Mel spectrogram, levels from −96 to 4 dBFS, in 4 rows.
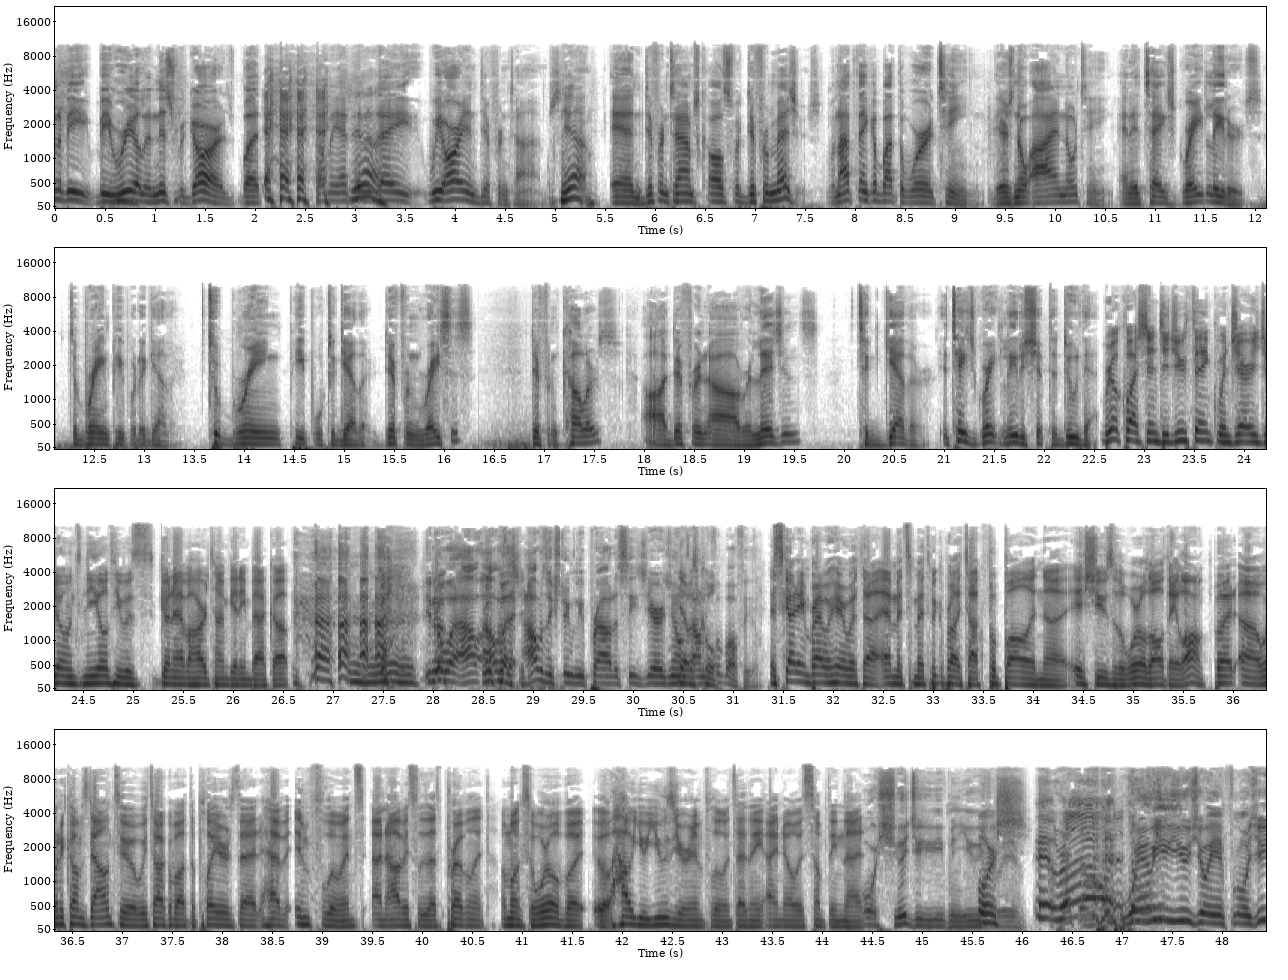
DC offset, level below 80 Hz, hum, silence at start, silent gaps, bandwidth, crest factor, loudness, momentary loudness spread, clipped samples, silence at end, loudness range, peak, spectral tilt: under 0.1%; -36 dBFS; none; 0 s; none; 11 kHz; 14 dB; -18 LUFS; 8 LU; under 0.1%; 0 s; 4 LU; -4 dBFS; -4.5 dB/octave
